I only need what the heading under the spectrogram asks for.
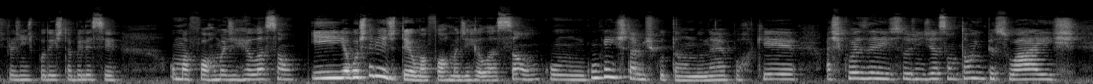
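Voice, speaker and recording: A woman's voice: fairly high pitch, darkish tone. A woman in her twenties from Rio de Janeiro with a Carioca accent, hosting a solo podcast in a chatty, reflective way. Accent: Carioca Brazilian Portuguese. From Rio de Janeiro, Brazil. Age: 20s. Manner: chatty and reflective, frequent tag questions. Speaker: podcast host. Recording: roomy echo with faint hiss.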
